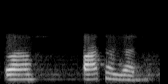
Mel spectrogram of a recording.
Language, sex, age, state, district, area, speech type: Marathi, female, 18-30, Maharashtra, Ahmednagar, urban, conversation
